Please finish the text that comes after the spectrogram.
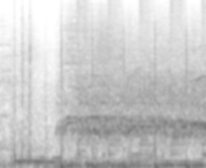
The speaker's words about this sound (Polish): Po chwili reflektory błysnęły ponownie. Tłum zaczął dopingować, bić brawa.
